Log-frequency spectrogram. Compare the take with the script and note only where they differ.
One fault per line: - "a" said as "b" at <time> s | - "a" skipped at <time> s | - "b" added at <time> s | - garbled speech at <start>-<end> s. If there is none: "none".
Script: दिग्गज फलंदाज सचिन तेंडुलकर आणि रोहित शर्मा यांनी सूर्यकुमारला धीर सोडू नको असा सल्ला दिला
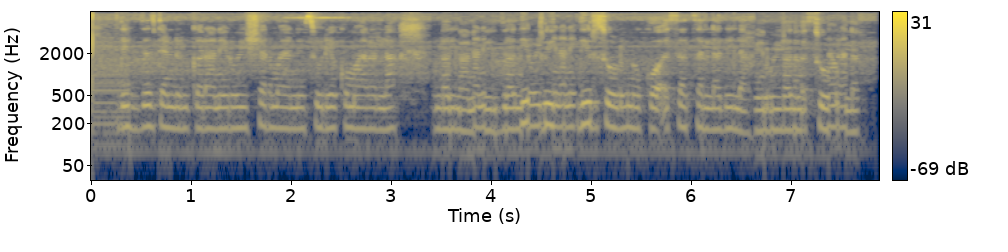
- "फलंदाज सचिन" skipped at 0.7 s
- garbled speech at 3.4-4.9 s
- garbled speech at 6.7-7.7 s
